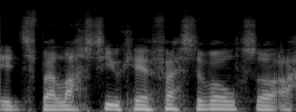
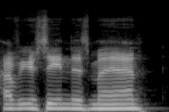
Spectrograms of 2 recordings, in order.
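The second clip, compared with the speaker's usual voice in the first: put-on robotic killer voice, louder; 3 semitones higher, 5 dB louder than usual. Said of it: "I never said I was good at impressions".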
